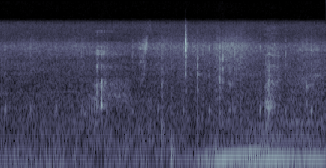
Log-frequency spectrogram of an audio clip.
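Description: Car driving, heard from inside the cabin: low road and engine rumble, with a steady engine hum coming up about three seconds in.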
